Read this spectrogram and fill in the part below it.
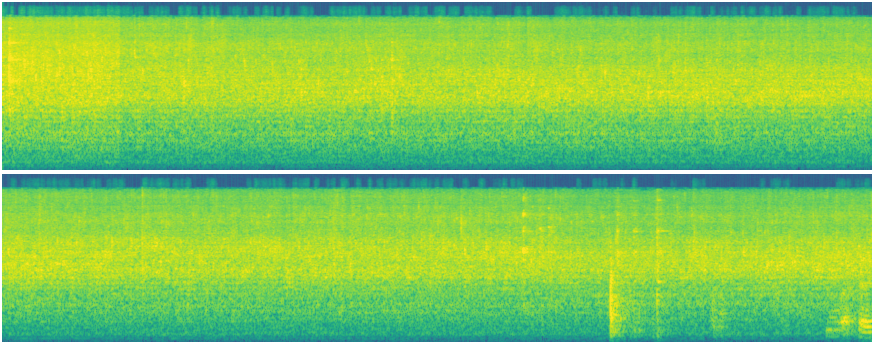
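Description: Scallops sizzle in a hot pan with a lime juice, ginger, garlic and sugar mixture, a steady broadband crackle holding for the whole stretch with a few brief clinks near the end and no talk.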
